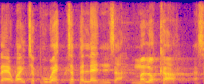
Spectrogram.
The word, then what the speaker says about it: Mallorca: A couple of years ago, we were on our way to Puerto Pollensa, Mallorca.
